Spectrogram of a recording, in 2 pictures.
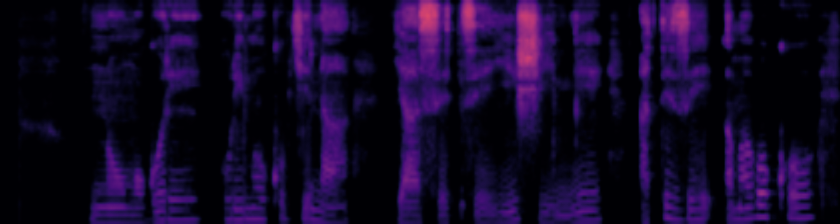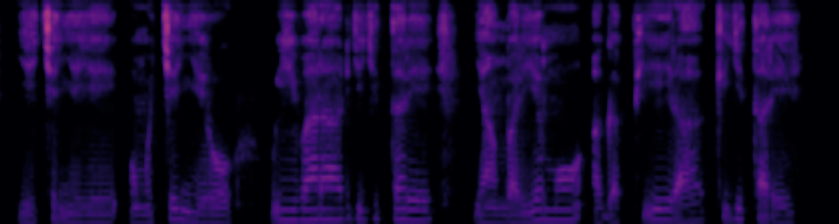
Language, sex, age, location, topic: Kinyarwanda, male, 18-24, Nyagatare, government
